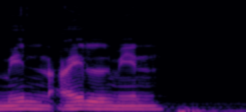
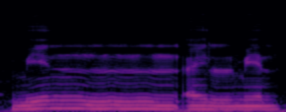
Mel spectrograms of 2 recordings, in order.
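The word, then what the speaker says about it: مِنْ عِلْمٍ: mati bertemu Ain Hai min ilmin min ilmin tidak boleh membacanya minus ilmin salah ya yang benar Min ilmin weton Win dan tanwin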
